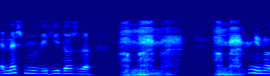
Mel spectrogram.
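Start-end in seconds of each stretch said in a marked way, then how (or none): 1.5-3.2 mock, very low, loud, gravelly growl voice. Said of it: "the stupid Cookie Monster voice that he does".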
